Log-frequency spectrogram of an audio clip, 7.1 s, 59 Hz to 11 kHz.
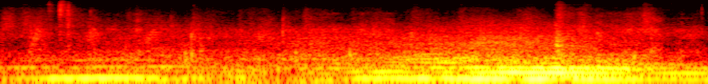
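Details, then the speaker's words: Honda K20-engined DC2 Integra race car after fuel system fix for injectors clogged by tank debris, PWM fuel pump at under 20% duty at idle: deep, even low rumble swelling gently and settling, no knock or whine; healthy idle. "that work perfectly so as the fuel pump was priming I could hear that it was barely running"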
